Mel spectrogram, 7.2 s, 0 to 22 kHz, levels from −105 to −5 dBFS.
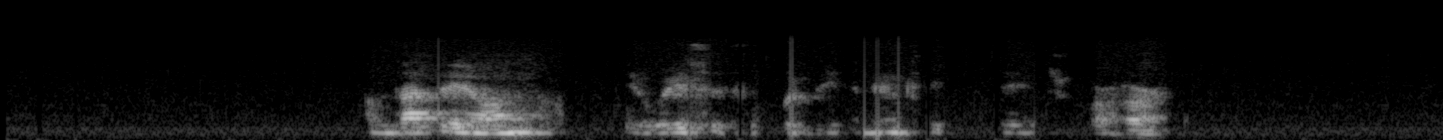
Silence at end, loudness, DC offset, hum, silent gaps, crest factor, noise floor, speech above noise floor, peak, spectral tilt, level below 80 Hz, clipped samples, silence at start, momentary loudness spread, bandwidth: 1.4 s; -41 LUFS; under 0.1%; none; none; 22 dB; -85 dBFS; 45 dB; -22 dBFS; -7.5 dB/octave; -86 dBFS; under 0.1%; 1.85 s; 23 LU; 6.2 kHz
